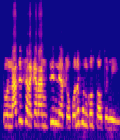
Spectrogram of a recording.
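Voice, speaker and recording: High, quick, indignant Bangladeshi village woman. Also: bright, forceful tone. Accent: rural Bangladeshi dialect. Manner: indignant, challenging, repetitive questioning. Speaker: prank call recipient. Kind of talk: heated phone conversation.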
